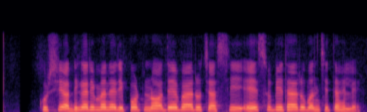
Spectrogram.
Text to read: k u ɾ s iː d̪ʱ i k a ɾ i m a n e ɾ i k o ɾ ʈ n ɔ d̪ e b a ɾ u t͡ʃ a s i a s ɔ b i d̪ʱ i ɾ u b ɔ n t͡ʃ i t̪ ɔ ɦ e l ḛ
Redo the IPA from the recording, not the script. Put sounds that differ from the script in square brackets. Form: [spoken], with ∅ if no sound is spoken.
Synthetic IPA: k u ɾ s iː d̪ʱ i k a ɾ i m a n e ɾ i [p] o ɾ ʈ n ɔ d̪ e b a ɾ u t͡ʃ a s i [e] s [u] b i d̪ʱ [a] ɾ u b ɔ n t͡ʃ i t̪ ɔ ɦ e l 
